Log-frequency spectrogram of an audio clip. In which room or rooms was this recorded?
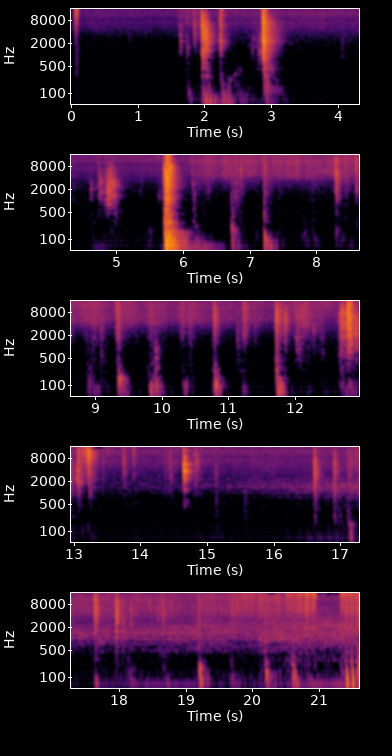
bedroom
